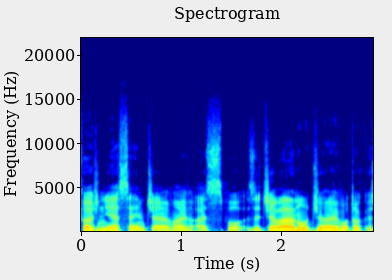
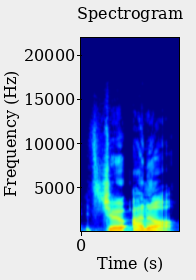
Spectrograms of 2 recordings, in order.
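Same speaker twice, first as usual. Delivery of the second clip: posh indignation; 6 semitones higher, slower than usual. Acted. Haughty mock Joanne.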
